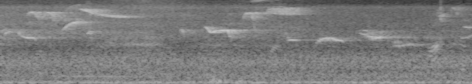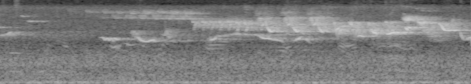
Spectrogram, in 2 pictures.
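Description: A nightingale sings varied high whistles, quick sweeps and a rapid buzzy trill near the end, over a steady low rumble of wind or distant noise.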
